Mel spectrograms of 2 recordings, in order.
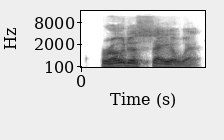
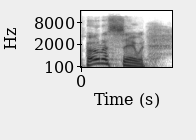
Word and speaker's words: Protasiewicz: Can you pronounce Janet's last name, Protasiewicz? Did I get that right? – Protasiewicz. – Protasiewicz. I think it is definitely one of the more challenging last names,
